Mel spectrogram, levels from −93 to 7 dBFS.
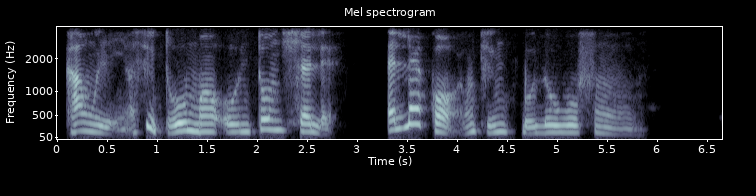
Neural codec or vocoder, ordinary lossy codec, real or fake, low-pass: vocoder, 44.1 kHz, 80 mel bands, Vocos; Opus, 16 kbps; fake; 3.6 kHz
